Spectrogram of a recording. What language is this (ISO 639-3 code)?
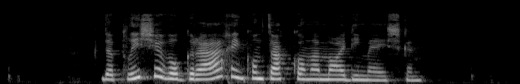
fry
